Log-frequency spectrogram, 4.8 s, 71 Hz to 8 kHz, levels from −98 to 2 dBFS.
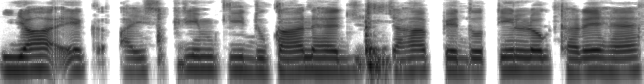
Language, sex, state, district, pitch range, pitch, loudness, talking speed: Hindi, male, Bihar, Vaishali, 150-160 Hz, 155 Hz, -16 LUFS, 185 wpm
